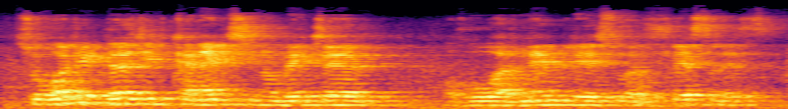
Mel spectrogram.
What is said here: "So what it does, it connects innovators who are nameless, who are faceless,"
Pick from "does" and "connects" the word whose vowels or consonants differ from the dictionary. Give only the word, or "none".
none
